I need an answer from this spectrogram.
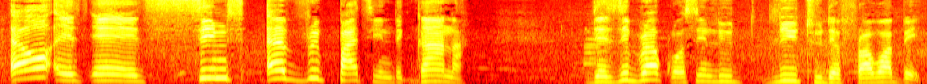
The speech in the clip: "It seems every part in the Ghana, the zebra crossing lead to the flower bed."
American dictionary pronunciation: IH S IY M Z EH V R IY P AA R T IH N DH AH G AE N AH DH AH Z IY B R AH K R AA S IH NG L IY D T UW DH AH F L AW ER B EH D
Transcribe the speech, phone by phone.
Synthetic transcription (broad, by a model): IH S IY M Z EH V R IY P AA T IH N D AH G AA N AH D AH Z IY B R AH K R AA S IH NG L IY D T UW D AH F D AW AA B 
